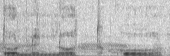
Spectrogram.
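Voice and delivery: drawn-out slow "Tonne notkoon"; quoting a hunter. Retold or imitated. Narrator repeating the hunter's words, very slowly drawn out. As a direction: stretch "Tonne notkoon" out lazily, word by word.

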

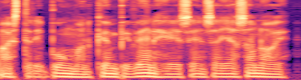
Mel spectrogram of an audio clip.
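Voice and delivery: usual speaking voice

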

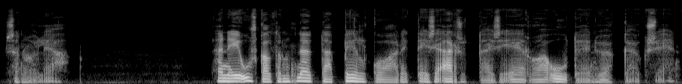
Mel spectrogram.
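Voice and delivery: usual speaking voice

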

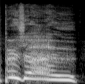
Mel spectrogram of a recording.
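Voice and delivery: high, loud stop command; retold police shout. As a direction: yell after the runner. Calling after fleeing suspect.

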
